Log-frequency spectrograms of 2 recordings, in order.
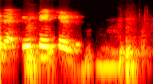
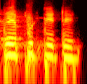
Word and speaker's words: reputed: And reputed, practice the pronunciation of this, Shweta. You tend to say reputed quite often. But it's reputed.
